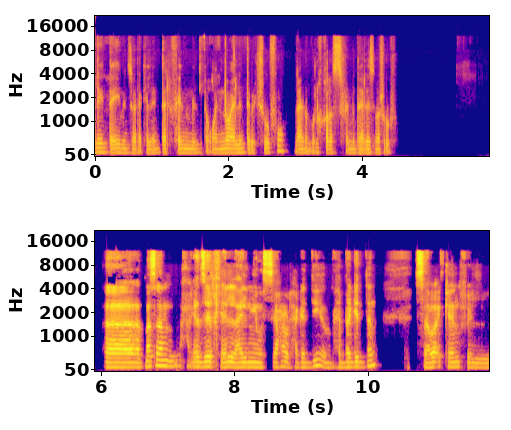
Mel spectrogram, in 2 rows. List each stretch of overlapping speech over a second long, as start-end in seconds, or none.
none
